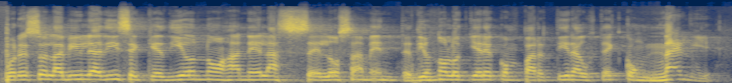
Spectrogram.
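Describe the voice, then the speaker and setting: A man's voice: sits high, little pitch movement, moderate pace, creaky, fairly bright tone. A male pastor preaching a sermon in a church, often turning to the congregation with questions and reciting lists of word meanings. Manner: preaching with call and response to the congregation. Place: church sanctuary. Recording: noisy church recording.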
